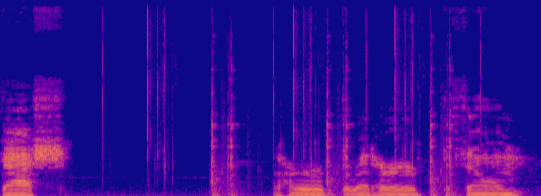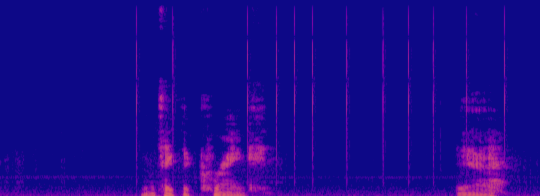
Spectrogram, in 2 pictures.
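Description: Soft menu clicks tick as a cursor moves through a list.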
